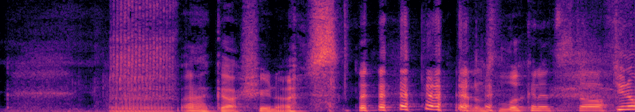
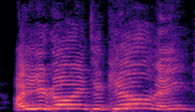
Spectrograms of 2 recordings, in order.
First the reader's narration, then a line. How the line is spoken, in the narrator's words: She yells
